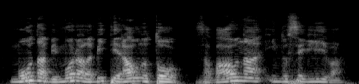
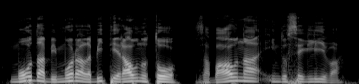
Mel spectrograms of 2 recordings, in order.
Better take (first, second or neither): second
